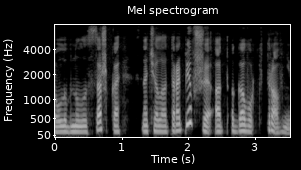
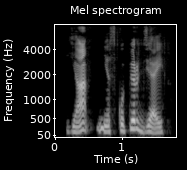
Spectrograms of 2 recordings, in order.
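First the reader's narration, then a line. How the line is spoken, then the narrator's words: Herbalist's snort. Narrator (Russian): хмыкнул травник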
